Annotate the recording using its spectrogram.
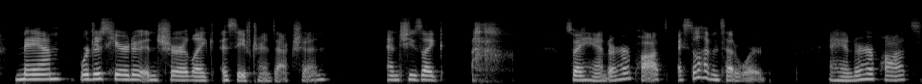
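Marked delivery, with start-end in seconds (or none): none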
